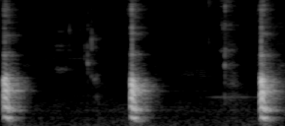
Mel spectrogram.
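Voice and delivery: short relaxed schwa "A" as in "above"; schwa sound. Shown as a demonstration. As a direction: say "A" as a quick neutral uh. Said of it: "The first sound of the letter A".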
